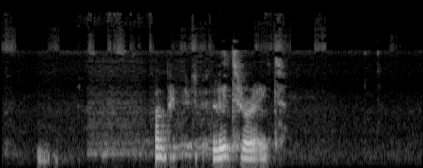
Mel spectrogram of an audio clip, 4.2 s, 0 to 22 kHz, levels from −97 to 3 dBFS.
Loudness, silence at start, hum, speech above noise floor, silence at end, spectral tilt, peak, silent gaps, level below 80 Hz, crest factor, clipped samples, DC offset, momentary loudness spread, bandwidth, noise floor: -30 LUFS; 0.4 s; none; 43 dB; 1.4 s; -6.5 dB/octave; -14 dBFS; none; -72 dBFS; 20 dB; under 0.1%; under 0.1%; 27 LU; 16.5 kHz; -71 dBFS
